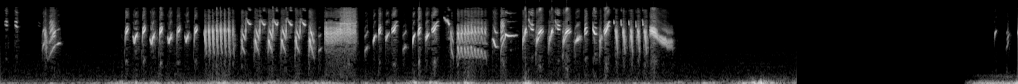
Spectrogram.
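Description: A European goldfinch sings a rapid, tinkling jumble of high twittering notes and liquid trills for about seven seconds, then falls silent before resuming briefly.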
